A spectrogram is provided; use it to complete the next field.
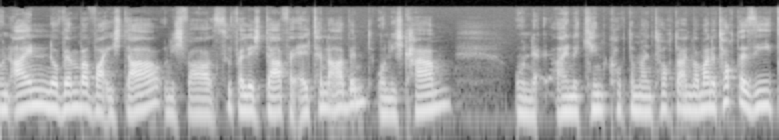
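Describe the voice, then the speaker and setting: Ordinary pitch movement and a moderate pace from a woman with a very deep, low voice. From New York, Brooklyn. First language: English (speaking German). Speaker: stand-up comedian. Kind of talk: casual interview.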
